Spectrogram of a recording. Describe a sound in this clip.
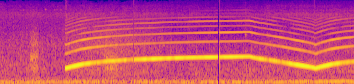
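A police car siren wails, rising and falling.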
